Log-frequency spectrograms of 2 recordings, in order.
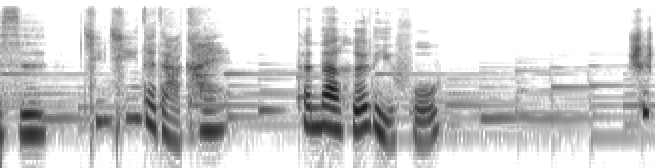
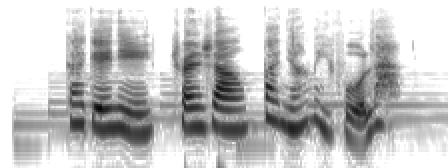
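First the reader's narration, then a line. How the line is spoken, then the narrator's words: Teacher, laughing. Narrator (Chinese): 老师笑着说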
